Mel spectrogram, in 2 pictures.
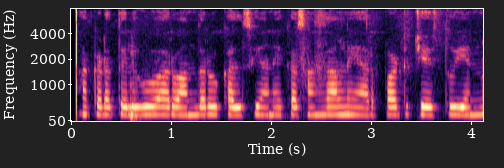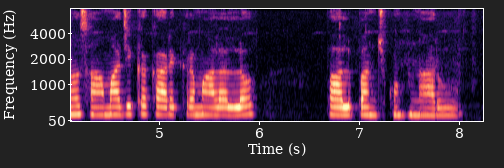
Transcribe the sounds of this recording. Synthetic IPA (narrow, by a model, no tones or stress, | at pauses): ɐkːɐɽɐt̪e̞luɡuʋaːɾuɐnd̪ɐɾuːkɐlisiɐnɛːkɐsɐŋɡaːlɐnieːɾpaːʈut͡ʃe̞ːst̪uːe̞nːo̞ːsaːmaːd͡ʒikɐkaːɾjɐkɾɐmaːlɐlːo̞ː | paːlupɐɲt͡ʃu̥kuɳʈunːaːɾu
